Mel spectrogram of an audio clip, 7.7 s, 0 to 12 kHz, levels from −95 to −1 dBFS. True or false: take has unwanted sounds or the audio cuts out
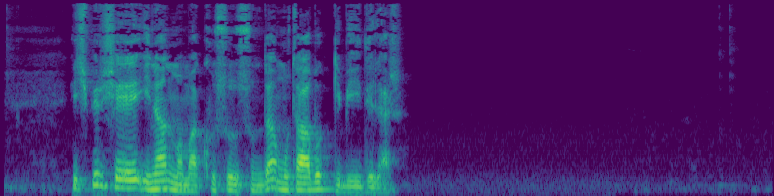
false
